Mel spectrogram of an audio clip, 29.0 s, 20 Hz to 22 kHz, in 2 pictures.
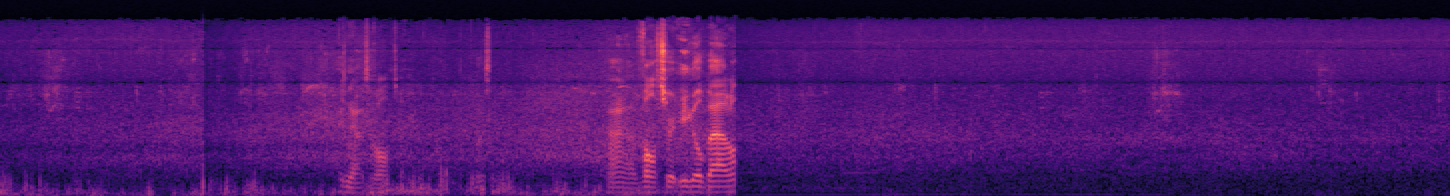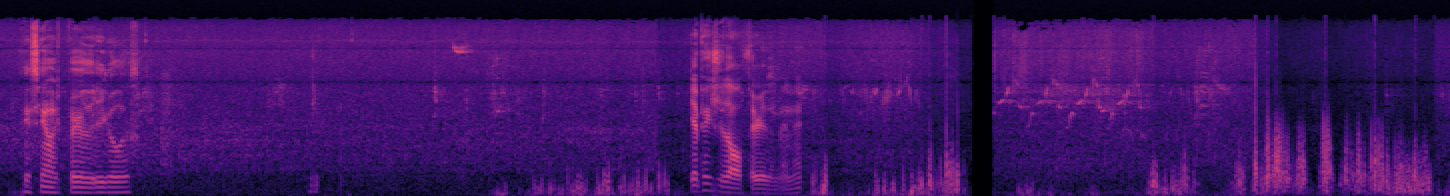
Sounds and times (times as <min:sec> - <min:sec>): Speech: 0:03.4 - 0:04.0, 0:06.1 - 0:07.4, 0:14.7 - 0:15.9, 0:21.4 - 0:22.7.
